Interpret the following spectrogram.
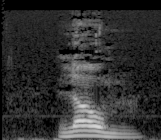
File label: "loom", Dutch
